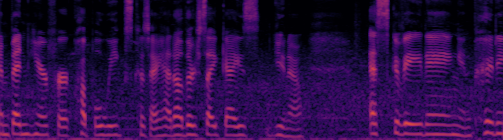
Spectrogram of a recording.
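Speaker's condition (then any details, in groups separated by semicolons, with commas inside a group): No condition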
